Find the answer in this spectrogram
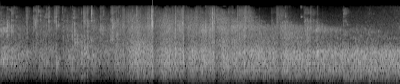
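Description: Applause from a small seated audience: a steady patter of many hands clapping.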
